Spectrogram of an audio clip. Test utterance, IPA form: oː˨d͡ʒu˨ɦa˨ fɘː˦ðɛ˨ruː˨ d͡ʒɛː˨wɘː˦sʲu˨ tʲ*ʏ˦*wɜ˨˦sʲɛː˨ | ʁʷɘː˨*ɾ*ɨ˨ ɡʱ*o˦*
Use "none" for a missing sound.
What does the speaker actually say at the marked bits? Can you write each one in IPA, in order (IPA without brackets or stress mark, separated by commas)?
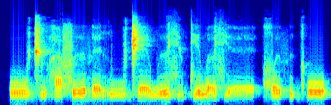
ɛ˦, θ, o˦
